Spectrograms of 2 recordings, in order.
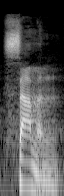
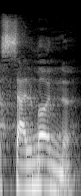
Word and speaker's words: salmon: porteur de l'accent tonique ce qui nous donnera Sam et pas salmon non c'est pas salmon c'est ça et c'est là vous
